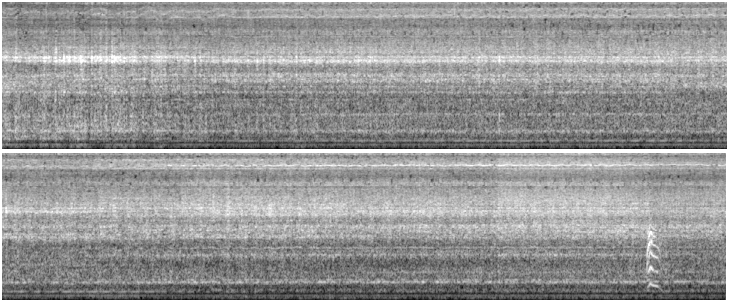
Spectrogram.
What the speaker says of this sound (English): And let's get blending.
